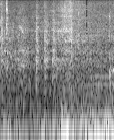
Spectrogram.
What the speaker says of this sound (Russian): Так, сейчас заведем эту машинку.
